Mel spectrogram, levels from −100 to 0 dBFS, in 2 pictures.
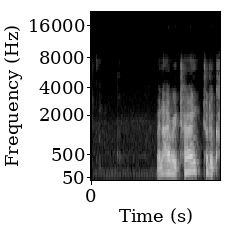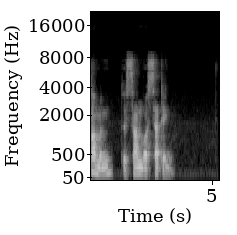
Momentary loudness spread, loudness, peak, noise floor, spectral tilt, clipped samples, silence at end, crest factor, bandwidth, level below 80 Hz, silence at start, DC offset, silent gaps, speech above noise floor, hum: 12 LU; -30 LUFS; -10 dBFS; -77 dBFS; -6 dB/octave; under 0.1%; 0.95 s; 20 dB; 9 kHz; -70 dBFS; 1.3 s; under 0.1%; none; 48 dB; none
